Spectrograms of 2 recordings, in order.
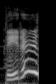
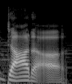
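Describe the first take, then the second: First: The word is said with an American pronunciation. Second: The word is said with an Australian pronunciation. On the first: "Data is the American way" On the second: "We say data in, in Australia"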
